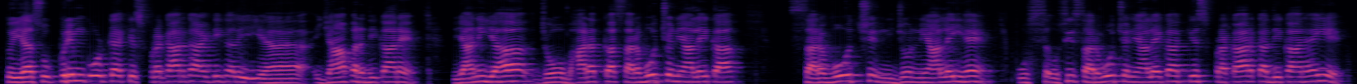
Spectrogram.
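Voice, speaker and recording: A man's voice: high-pitched, a little mellow. A man lecturing as an exam coach, repeating points and putting questions to students. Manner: repetitive, explanatory, questioning the students. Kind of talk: classroom lecture for exam preparation.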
